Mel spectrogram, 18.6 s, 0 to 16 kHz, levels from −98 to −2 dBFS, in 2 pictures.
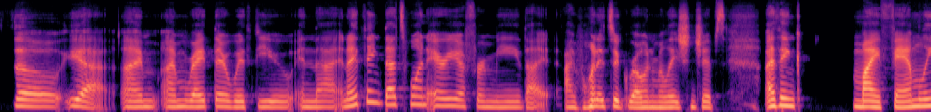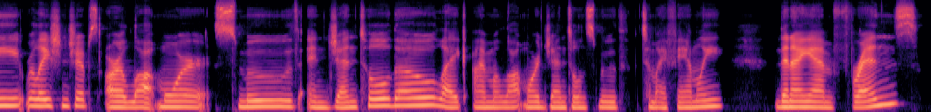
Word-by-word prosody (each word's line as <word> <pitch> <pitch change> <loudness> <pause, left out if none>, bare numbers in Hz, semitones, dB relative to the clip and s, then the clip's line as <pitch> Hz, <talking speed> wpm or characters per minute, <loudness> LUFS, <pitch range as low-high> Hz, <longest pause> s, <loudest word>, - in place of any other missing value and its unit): So, 205 -2 +1
yeah, 215 -5 0
I'm 190 +1 -1
I'm 195 +1 -1
right 195 0 +1
there 200 -2 0
with 185 0 -3
you 185 -1 -3
in 190 -2 -4
that, 185 +1 -5
and 210 - -1
I 240 - +4
think 340 +2 -4
that's 260 0 0
1 270 -1 -2
area 230 -1 -1
for 195 -2 -7
me 180 0 -4
that 165 -2 -6
I 180 - -2
wanted 205 +4 +1
to 205 - +4
grow 175 -1 +1
in 180 0 0
relationships. 180 +1 -2 0.4
I 215 +3 +7
think 230 -2 +3 0.5
my 195 -2 +7
family 215 +6 +3
relationships 220 -1 0
are 185 - +3
a 180 - +3
lot 175 -1 0
more 190 -1 0
smooth 200 0 +1
and 175 -3 -2
gentle 185 +7 +1
though, 240 +1 +3
like, 185 -7 -1
I'm 175 0 -2
a 175 - -3
lot 175 +1 -4
more 180 0 -1
gentle 175 0 -2
and 170 - -3
smooth 175 0 -2 0.2
to 180 - -4
my 170 -1 -3
family 190 +6 -2 0.5
than 185 0 +4
I 185 0 +6
am 180 -2 +2
friends 240 - 0
190 Hz, 170 wpm, -25 LUFS, 180-215 Hz, 0.5 s, I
